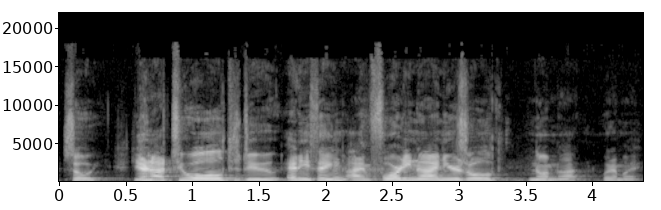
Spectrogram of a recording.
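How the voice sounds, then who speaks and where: A guest speaker in his forties delivers a relaxed, talkative sermon testimony from a church pulpit, making himself the butt of his own jokes. He sounds high-pitched and sharp and talks a little fast.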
